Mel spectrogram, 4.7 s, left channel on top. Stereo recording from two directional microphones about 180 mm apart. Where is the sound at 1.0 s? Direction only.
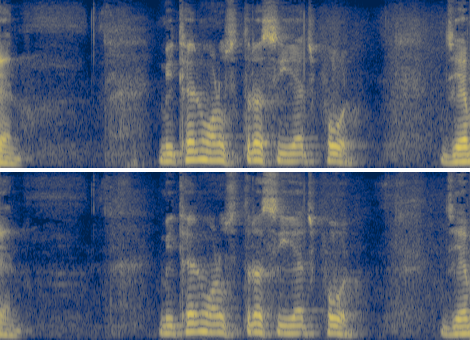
40° left (ahead or behind).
